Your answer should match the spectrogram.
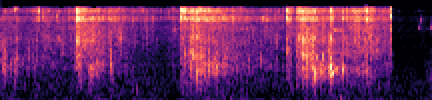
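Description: Footsteps on a loose gravel road, a few steps at a walking pace.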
